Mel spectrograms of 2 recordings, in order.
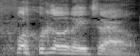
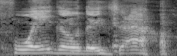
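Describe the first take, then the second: First: The first word sounds like 'Fogo'. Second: The first word sounds like 'Fuego'. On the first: The speaker calls it right. "It's Fogo de Chao" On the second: The speaker calls it wrong. "What is Fuego de Chao?"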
